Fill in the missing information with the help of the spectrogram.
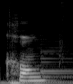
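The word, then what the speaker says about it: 空: you pronounce this character Kong in first tone it has a sense of void or emptiness in four tone however it means free time therefore y means to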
